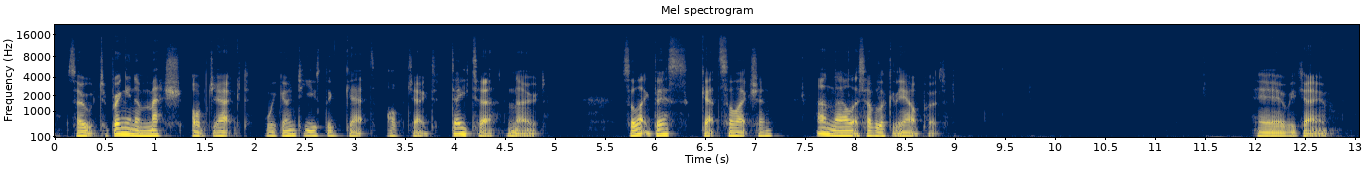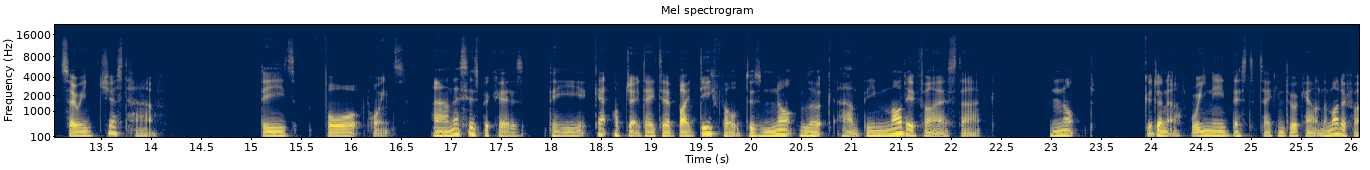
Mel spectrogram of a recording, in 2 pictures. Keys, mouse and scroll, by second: 4.8 click, 6.2 click, 7.9 ctrl+shift+click, 9.2 ctrl+right click, 11.0 drag, 11.3 g, 12.7 shift+drag, 13.1 drag, 13.5 shift+click.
